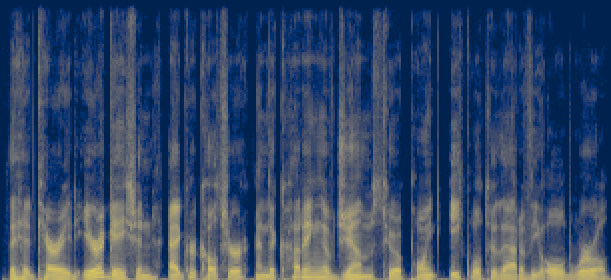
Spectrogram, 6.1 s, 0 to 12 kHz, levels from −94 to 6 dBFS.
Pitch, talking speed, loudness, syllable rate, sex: 125 Hz, 195 wpm, -17 LUFS, 5.3 syllables/s, male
